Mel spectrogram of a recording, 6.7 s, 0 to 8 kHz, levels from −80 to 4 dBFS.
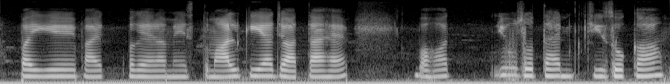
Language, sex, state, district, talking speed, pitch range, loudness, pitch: Hindi, female, Uttar Pradesh, Budaun, 125 wpm, 180-195 Hz, -18 LUFS, 190 Hz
